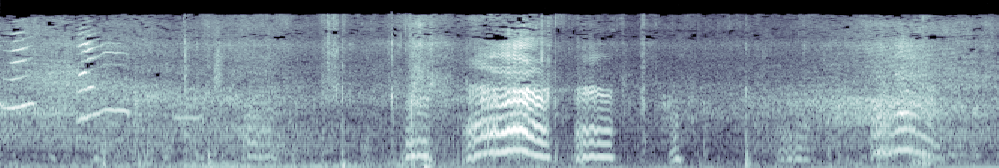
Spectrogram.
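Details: Several white Baekgu puppies in Cheongdo County, South Korea, being offered for adoption. Short arched whimpering whines, high and tonal with bright overtones. A cluster comes in the middle and one more near the end, with faint rural background noise.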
